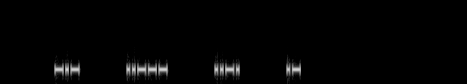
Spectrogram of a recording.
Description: Morse code, heard as a keyed tone, about 48 wpm, spaced as for 16 wpm, 700 Hz. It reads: K2FA
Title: USA Call Signs - 4 Characters - 6x Character Spacing - 45wpm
